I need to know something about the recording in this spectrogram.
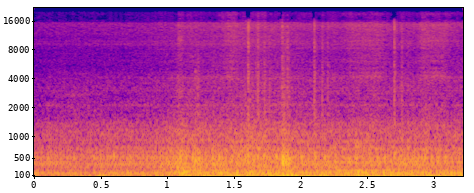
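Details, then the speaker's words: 1972 Triumph 2000 Mk2 2.0 inline-six barn find, warmed up, rolling back on full throttle: low uneven rumble sags and dies completely, runs with choke out, dies with choke in; suspected carburetor fault. "okay, so I'm pushing it back. You hear it's dying completely now. Temperature is up, so carburetor, definitely carburetor, because I'm on full throttle."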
